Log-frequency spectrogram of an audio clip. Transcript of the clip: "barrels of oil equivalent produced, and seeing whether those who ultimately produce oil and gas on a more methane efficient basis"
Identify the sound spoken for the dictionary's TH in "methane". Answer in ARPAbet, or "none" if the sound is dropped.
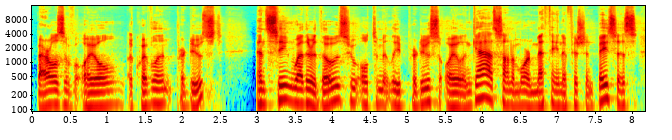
TH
